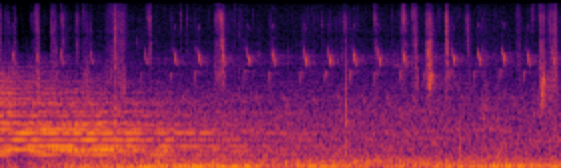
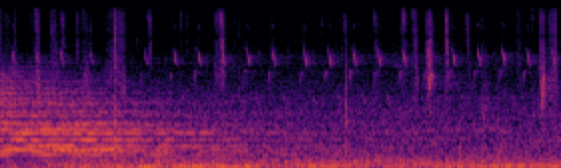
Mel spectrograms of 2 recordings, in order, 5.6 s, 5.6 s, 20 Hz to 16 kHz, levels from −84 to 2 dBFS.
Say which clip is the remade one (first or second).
second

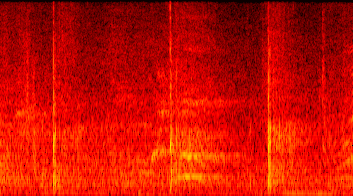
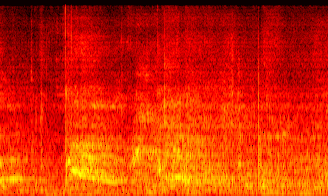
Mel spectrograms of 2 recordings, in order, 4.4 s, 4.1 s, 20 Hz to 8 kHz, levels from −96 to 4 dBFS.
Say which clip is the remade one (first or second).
second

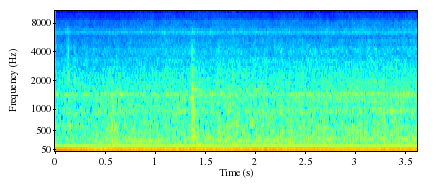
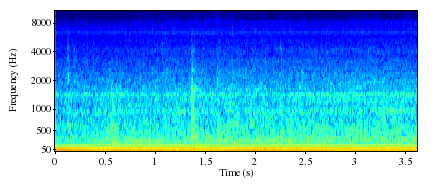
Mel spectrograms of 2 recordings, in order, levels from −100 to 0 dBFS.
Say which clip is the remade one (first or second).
first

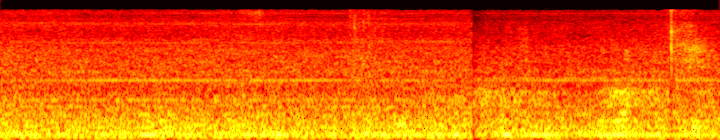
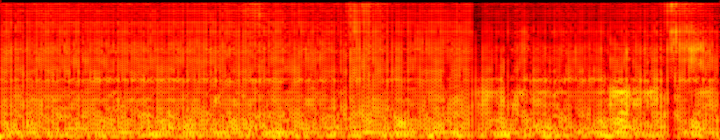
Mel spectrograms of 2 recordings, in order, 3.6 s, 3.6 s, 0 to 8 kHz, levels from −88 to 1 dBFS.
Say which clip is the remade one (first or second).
second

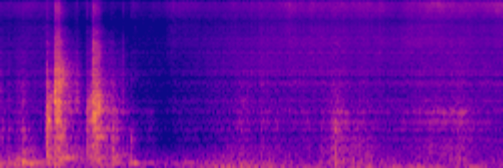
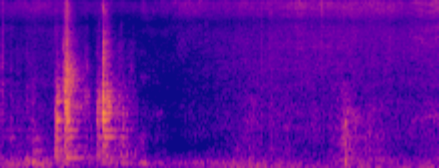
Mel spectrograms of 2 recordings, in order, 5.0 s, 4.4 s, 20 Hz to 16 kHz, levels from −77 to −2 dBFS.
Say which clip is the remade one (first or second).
first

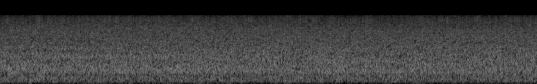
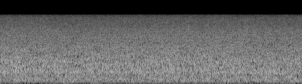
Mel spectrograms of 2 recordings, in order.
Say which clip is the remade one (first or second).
first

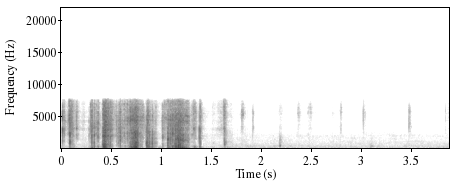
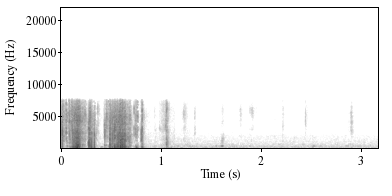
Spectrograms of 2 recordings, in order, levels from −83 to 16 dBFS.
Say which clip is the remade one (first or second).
first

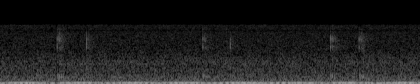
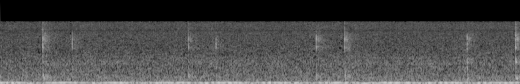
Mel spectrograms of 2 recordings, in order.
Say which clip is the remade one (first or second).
second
